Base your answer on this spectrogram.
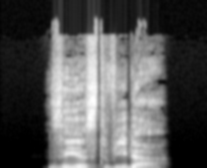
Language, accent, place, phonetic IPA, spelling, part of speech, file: German, Germany, Berlin, [ˌzeːəst ˈviːdɐ], sehest wieder, verb, De-sehest wieder.ogg
- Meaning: second-person singular subjunctive I of wiedersehen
